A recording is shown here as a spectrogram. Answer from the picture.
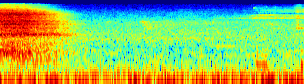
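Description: A man's short breath out, a sigh-like exhale lasting about half a second at the start, then quiet room tone.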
